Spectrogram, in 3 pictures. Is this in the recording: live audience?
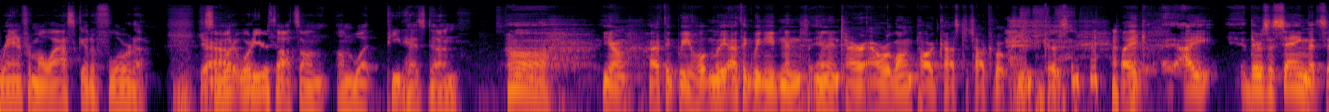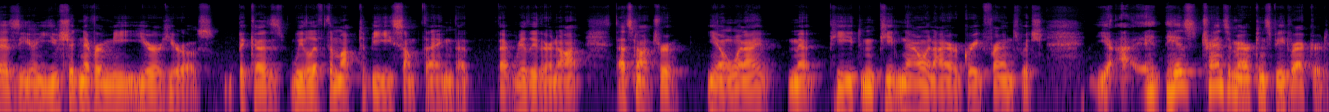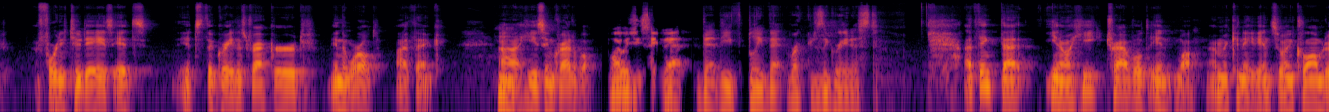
no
